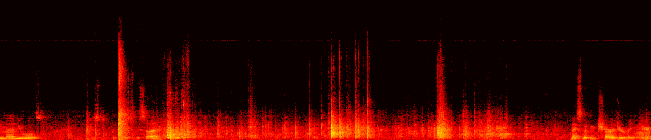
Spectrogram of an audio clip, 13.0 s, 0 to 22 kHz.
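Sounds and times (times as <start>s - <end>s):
packaging rustling: 3.3s - 10.7s.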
